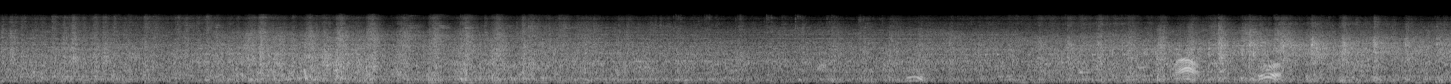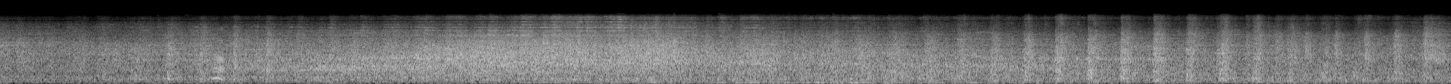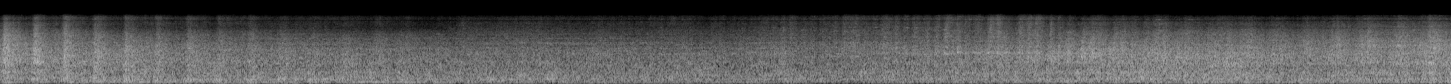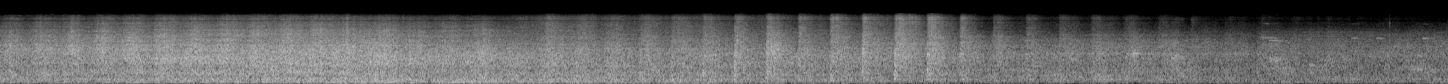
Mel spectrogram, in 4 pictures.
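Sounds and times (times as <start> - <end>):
train wheels clicking over rail joints: 0.0 - 58.0.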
